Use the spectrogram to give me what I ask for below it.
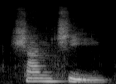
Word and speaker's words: Shang-Chi: on the second syllable so it's shan chi not shanchi like what you do with dim sum not dim sum and hong kong not hong kong where i am from also you would not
